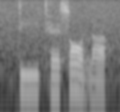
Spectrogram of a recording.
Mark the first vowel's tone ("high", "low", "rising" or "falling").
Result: low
